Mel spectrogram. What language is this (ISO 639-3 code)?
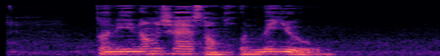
tha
